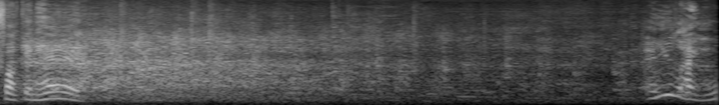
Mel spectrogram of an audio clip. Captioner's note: audience laughing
